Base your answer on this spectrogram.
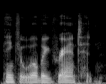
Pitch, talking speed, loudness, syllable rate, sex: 100 Hz, 335 wpm, -20 LUFS, 7.6 syllables/s, male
